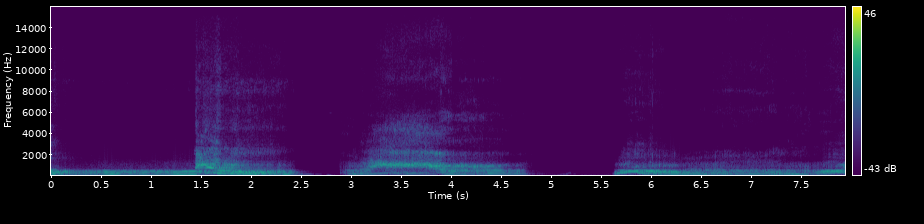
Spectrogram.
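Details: Panther roaring and growling in three long, loud, raspy bouts separated by short silences, each harsh and rumbling with rising and falling throaty tones.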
